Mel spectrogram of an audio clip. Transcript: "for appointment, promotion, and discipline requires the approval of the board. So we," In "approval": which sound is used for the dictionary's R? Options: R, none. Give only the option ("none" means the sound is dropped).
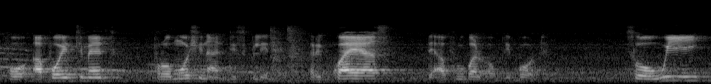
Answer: R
